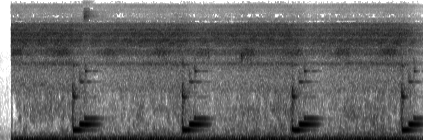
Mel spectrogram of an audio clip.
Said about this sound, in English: The sounds began as the mating call of the bat's favorite prey, a frog, and then gradually were mixed in and changed to a ringtone.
